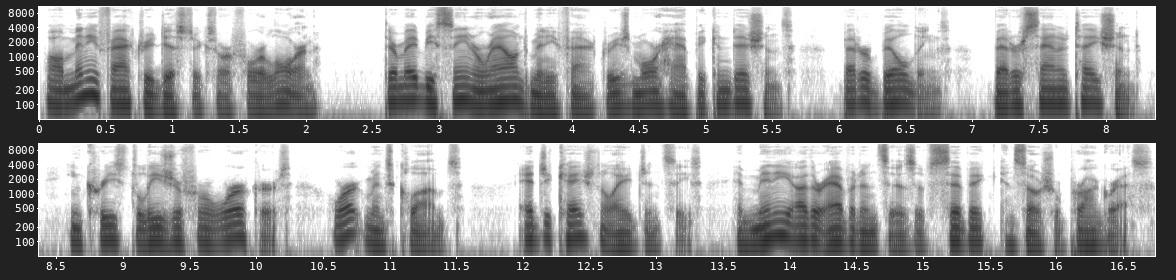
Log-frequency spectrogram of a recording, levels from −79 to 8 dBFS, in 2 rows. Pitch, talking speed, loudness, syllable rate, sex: 95 Hz, 135 wpm, -19 LUFS, 5.5 syllables/s, male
